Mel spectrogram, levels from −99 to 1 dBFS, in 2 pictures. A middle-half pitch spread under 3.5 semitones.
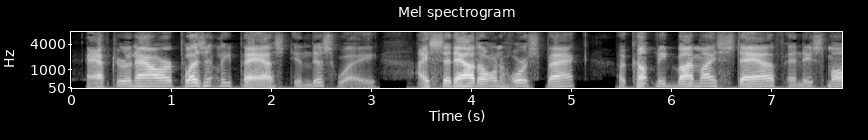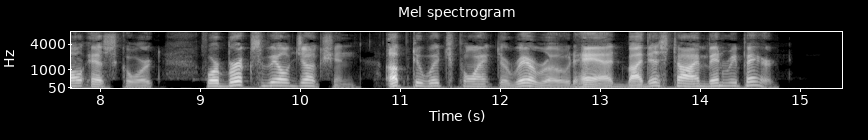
No: average, 5.2 semitones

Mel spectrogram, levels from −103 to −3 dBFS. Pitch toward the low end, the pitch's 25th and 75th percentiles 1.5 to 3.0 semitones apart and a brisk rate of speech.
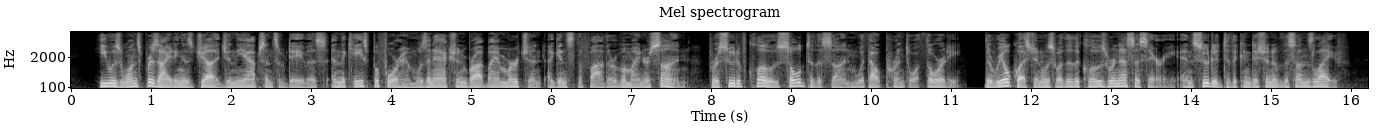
No: low, 115 Hz; average, 4.1 semitones; fast, 220 wpm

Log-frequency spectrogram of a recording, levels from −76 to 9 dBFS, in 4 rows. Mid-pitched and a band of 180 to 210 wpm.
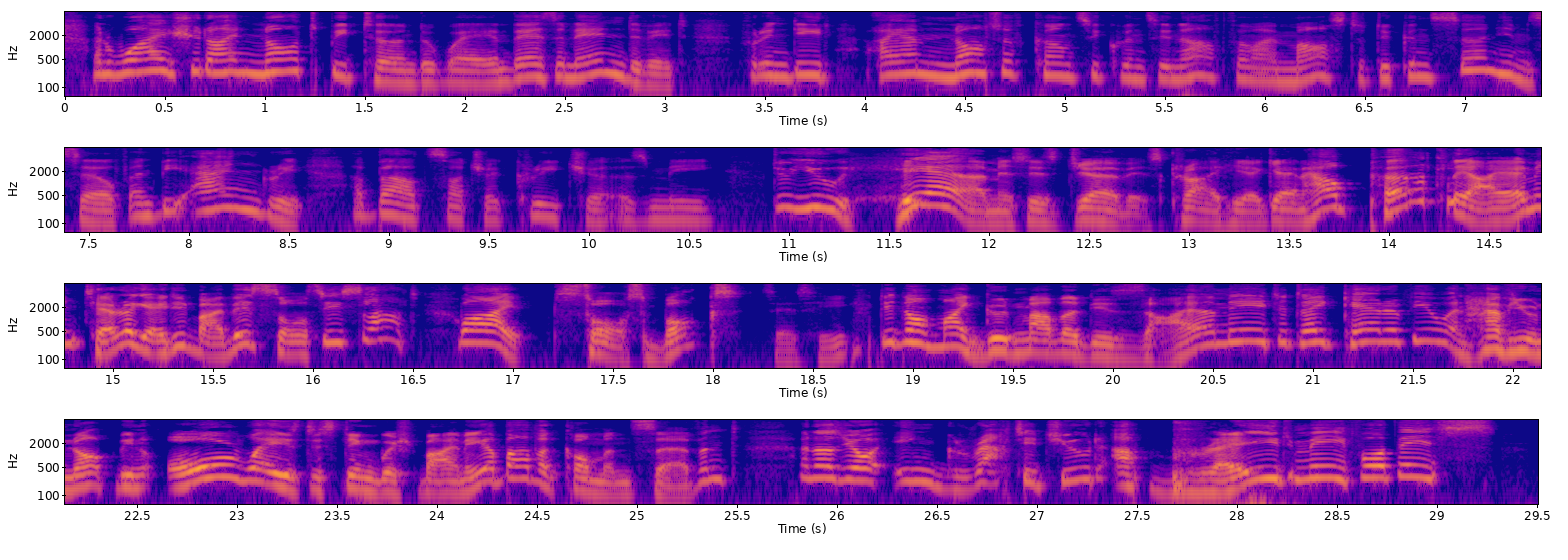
No: high, 200 Hz; average, 185 wpm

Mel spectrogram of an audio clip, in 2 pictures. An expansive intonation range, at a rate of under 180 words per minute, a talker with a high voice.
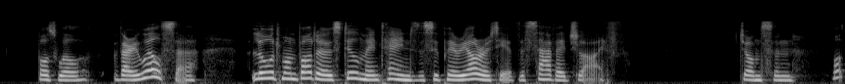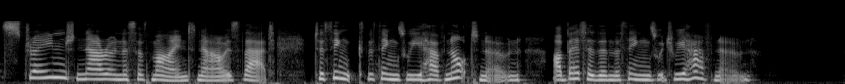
No: average, 3.6 semitones; average, 140 wpm; high, 220 Hz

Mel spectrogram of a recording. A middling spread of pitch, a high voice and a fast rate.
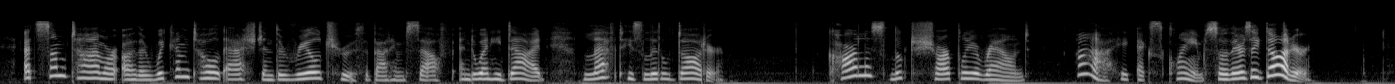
No: average, 4.1 semitones; very high, 250 Hz; average, 140 wpm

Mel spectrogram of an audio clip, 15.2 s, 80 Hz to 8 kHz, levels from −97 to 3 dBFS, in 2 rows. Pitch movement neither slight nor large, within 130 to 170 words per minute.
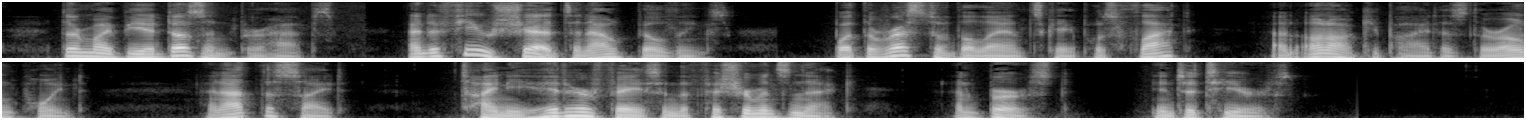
No: wide, 7.1 semitones; average, 165 wpm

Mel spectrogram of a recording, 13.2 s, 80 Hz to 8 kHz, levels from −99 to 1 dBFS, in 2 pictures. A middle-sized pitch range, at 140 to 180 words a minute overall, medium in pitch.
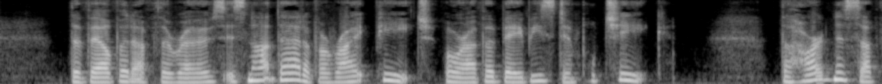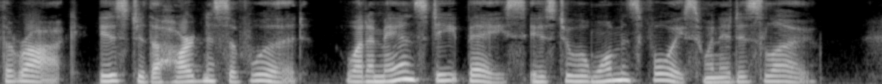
No: average, 3.7 semitones; average, 195 wpm; medium, 180 Hz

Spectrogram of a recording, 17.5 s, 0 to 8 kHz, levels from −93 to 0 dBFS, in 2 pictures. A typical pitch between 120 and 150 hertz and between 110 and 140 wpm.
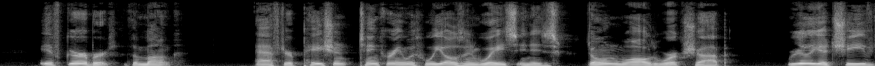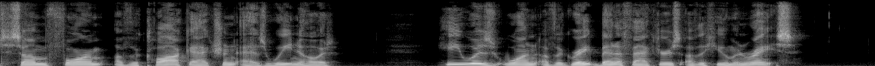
Yes: low, 135 Hz; slow, 135 wpm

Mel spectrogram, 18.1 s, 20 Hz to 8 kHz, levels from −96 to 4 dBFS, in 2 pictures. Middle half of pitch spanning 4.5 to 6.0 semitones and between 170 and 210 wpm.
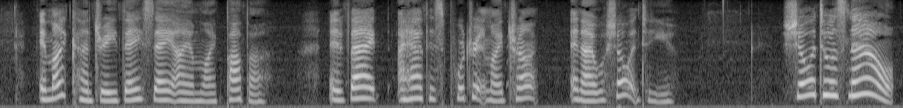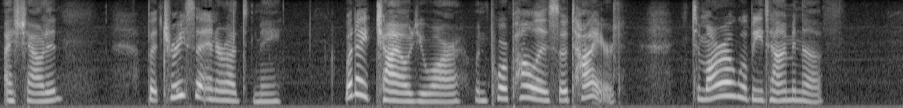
Yes: average, 4.8 semitones; average, 175 wpm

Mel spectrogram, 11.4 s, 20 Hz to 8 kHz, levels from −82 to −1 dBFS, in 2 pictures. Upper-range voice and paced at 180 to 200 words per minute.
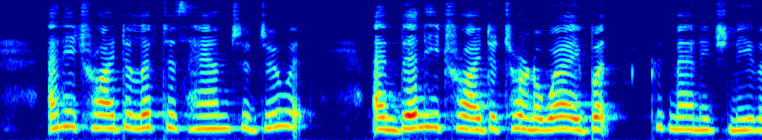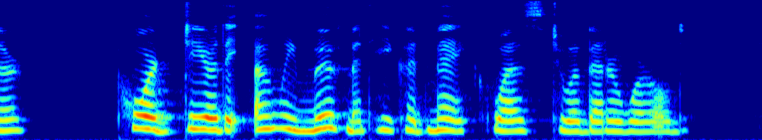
Yes: very high, 255 Hz; average, 185 wpm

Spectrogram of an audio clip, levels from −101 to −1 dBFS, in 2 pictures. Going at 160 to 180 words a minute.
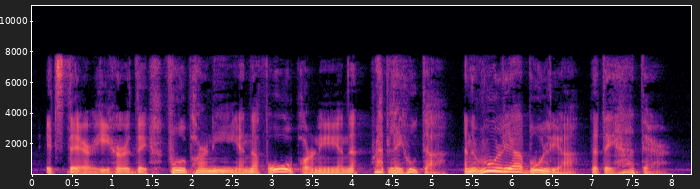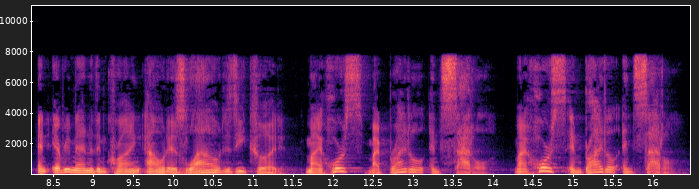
Yes: average, 165 wpm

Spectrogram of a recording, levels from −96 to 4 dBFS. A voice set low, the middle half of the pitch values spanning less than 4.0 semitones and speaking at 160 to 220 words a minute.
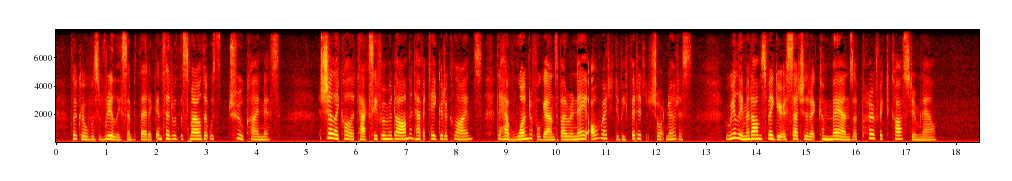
No: high, 230 Hz; average, 3.2 semitones; average, 175 wpm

